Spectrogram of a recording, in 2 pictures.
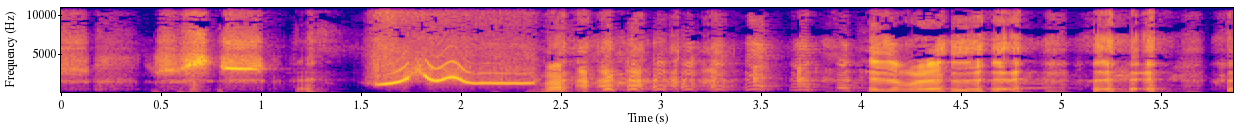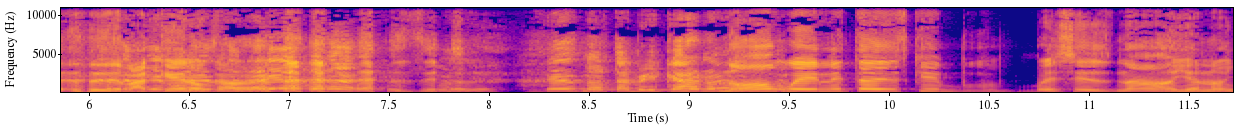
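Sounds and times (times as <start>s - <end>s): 
person whistling a short sliding tone: 0.0s - 2.4s
speech: 0.2s - 1.4s, 2.4s - 2.9s, 4.0s - 11.7s
people chuckling: 0.5s - 7.9s.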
